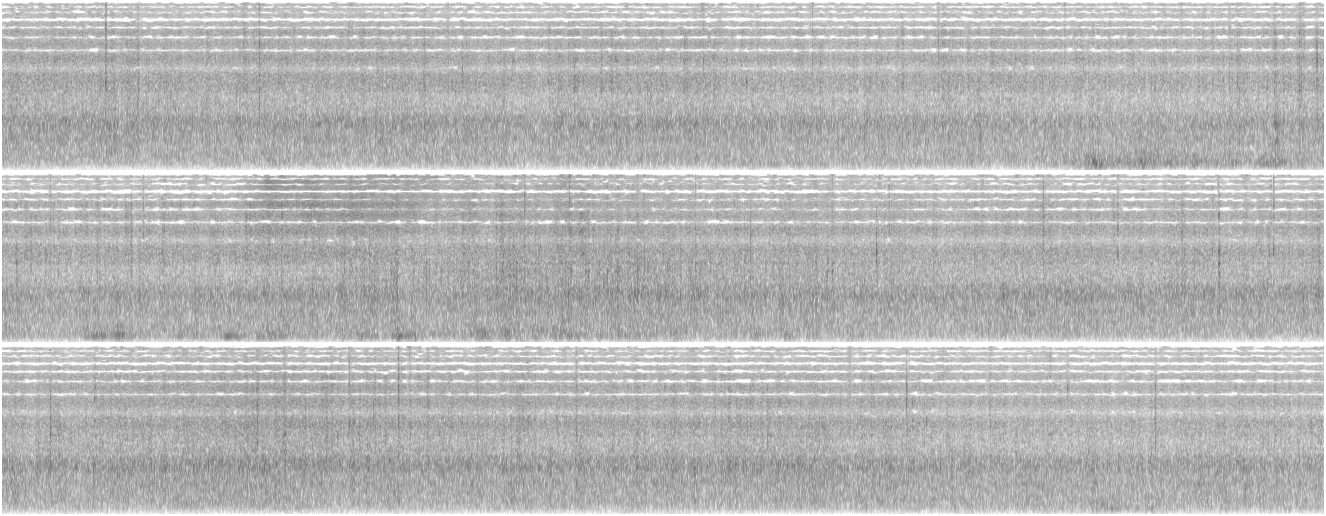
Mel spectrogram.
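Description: Heavy rain falling steadily. About eight seconds in, thunder rumbles for several seconds in a few rolling swells, then dies back into the rain.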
